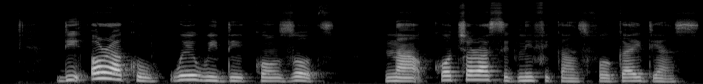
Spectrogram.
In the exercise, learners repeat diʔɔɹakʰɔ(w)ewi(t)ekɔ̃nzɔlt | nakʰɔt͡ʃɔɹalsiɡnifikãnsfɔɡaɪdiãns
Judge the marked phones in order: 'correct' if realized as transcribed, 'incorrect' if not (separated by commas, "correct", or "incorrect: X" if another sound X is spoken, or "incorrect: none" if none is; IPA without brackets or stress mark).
correct, incorrect: d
